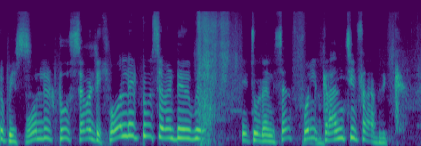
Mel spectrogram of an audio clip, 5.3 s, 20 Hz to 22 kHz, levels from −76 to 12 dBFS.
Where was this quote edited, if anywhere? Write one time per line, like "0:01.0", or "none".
0:02.5

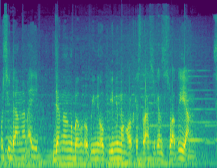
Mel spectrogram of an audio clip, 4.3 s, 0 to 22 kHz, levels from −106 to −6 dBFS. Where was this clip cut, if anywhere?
none

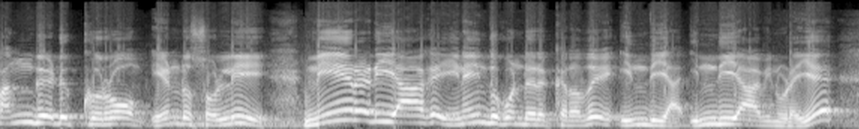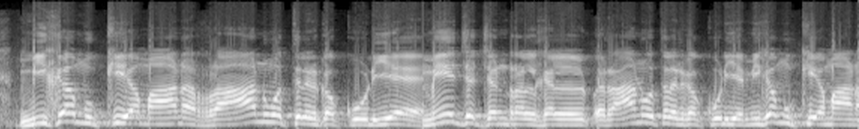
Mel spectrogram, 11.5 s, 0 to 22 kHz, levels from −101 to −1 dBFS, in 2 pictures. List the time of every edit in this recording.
0:08.6

